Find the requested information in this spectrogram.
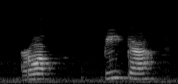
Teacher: ربی کا, ٹھیک ہے, یہ بھی با کی شد مارک کر لیں, دو با ہے. جب پہلی با ادا کریں آواز مخرج پہ بند ہو رہی ہے, پھر حرکت والی با ہے.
